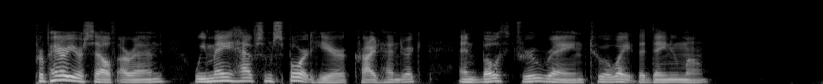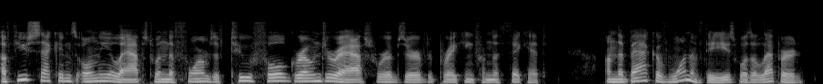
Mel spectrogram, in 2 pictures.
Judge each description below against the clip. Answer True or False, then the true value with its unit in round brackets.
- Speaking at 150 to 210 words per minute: True (175 wpm)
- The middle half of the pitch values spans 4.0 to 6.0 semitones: True (5.3 semitones)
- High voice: False (115 Hz)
